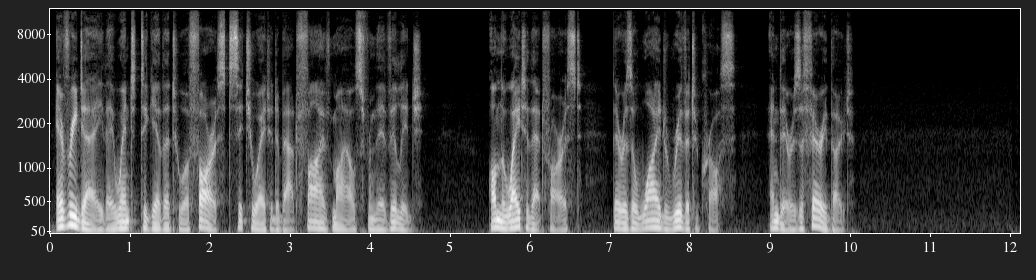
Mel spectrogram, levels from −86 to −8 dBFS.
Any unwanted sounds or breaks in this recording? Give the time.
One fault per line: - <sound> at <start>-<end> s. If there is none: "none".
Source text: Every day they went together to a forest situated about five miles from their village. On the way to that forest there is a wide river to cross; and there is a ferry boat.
none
